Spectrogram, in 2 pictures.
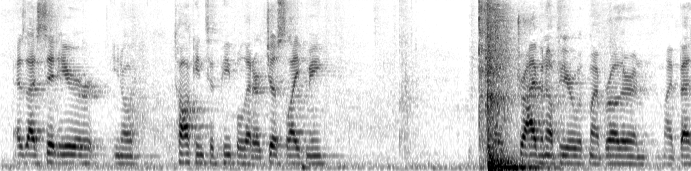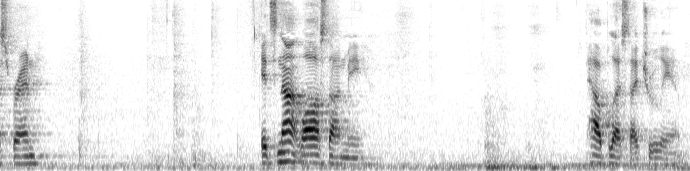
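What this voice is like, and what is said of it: Emotional, choked-up voice. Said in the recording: “I'm a little emotional tonight.”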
